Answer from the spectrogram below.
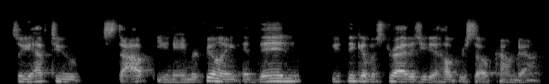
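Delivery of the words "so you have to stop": normal talking voice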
